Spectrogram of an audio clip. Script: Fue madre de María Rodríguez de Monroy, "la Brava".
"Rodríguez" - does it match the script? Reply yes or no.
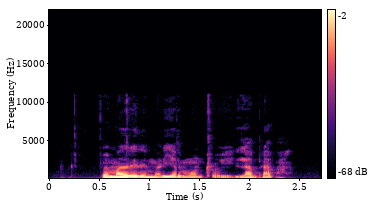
no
